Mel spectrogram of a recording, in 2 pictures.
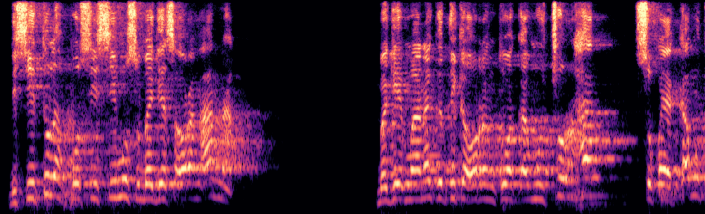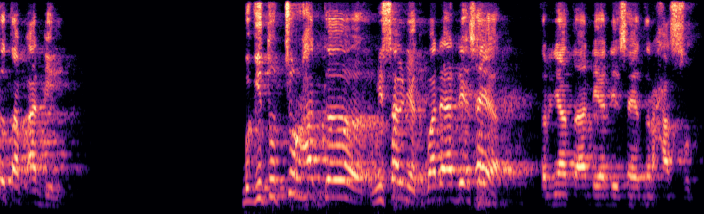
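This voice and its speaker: A man with an Indonesian accent giving a lively sermon at a mosque study session, acting out parents and children in quick asides. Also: high-pitched. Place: mosque hall. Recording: echoey mosque hall with long reverb.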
